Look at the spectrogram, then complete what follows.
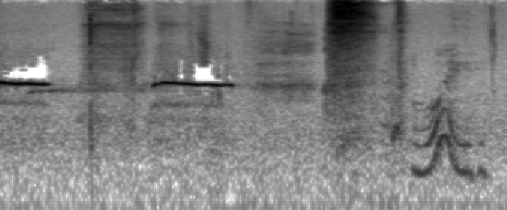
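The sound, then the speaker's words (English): A tea kettle whistles in two steady, high-pitched bursts, fairly loud, followed by a breathy hiss and a short warbling, rising-and-falling tone. “The tea kettle whistled.”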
